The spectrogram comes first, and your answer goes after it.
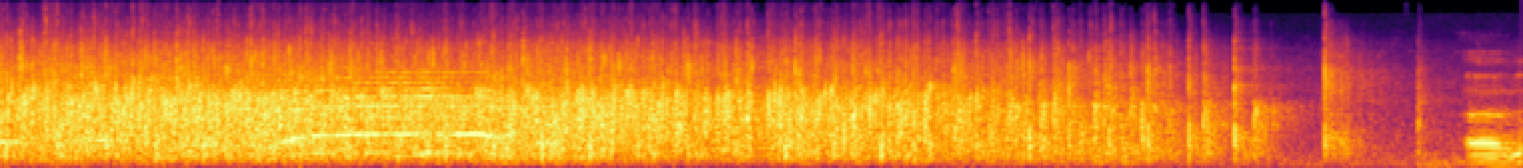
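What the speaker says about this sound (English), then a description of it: "So let's have a nice round of applause for that." An audience at a high school hall of fame induction ceremony applauds loudly and continuously for about eight seconds, a dense wash of clapping that tapers off before a voice begins speaking.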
